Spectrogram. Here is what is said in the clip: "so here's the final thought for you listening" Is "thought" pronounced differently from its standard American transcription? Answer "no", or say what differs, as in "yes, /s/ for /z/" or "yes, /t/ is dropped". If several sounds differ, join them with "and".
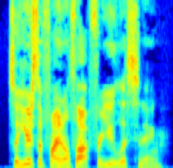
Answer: no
